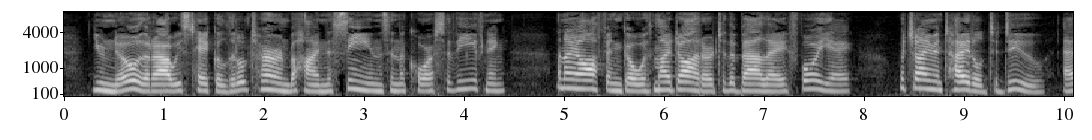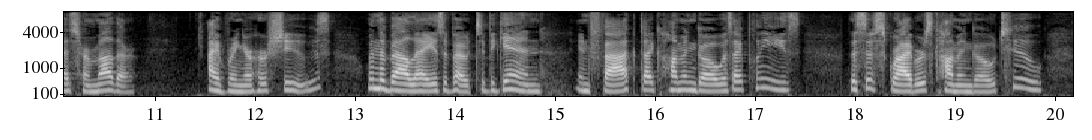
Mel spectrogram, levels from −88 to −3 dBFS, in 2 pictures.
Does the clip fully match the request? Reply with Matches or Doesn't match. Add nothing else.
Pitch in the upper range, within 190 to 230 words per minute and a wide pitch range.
Doesn't match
